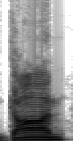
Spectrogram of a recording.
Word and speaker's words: Gane: I've said this last name wrong for about 2 weeks now, but I guess the broadcast was saying Gane, and he choked them out in 2 minutes and 30 seconds of the first round.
